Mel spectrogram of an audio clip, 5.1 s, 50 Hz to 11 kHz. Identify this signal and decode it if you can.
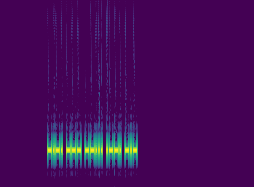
Morse code, heard as a keyed tone, about 47 wpm, 700 Hz. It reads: CO7PK
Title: DXCC-100 Call Signs - 5 Characters - Repeated 2x - 45wpm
